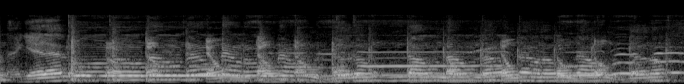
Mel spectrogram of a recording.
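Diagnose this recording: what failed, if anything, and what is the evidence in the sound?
Nothing failed, and there is no evidence in the sound of any fault.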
